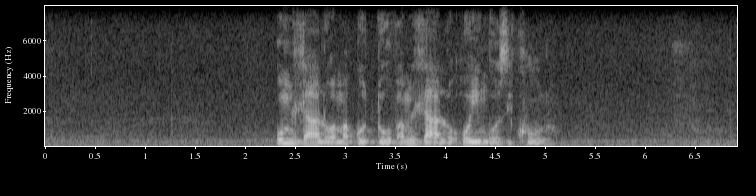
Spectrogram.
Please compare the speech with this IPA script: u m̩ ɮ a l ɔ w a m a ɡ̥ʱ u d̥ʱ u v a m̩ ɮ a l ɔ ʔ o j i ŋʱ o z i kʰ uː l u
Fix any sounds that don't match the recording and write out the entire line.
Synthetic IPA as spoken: u m̩ ɮ a l ɔ w a m a ɡ̥ʱ u d̥ʱ u v a m̩ ɮ a l ɔ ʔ o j i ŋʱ o z i kʰ uː l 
